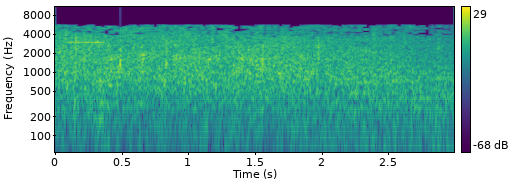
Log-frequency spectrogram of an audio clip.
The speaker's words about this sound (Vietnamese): hãy cho tràng pháo tay để khen ngợi chính mình.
